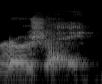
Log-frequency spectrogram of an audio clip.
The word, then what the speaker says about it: Roget: Jean Roget.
